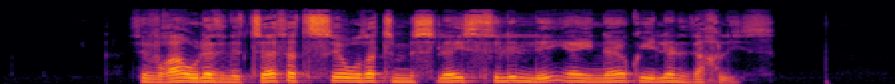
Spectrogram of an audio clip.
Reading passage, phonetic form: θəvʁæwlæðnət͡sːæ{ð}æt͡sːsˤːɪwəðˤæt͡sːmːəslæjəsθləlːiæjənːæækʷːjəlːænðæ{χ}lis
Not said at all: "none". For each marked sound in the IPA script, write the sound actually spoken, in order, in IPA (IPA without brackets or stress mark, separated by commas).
θ, χ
